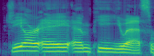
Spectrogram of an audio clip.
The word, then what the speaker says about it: Grampus: Grampus rhymes with Krampus.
